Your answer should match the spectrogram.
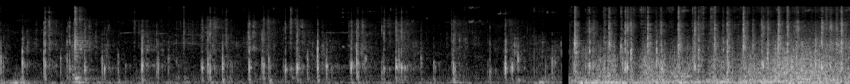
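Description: Hooves of a pair of Friesian horses clip-clopping on brick paving as they pull a carriage, two or three strikes a second. About two-thirds of the way through, the sound cuts suddenly to a louder, steady noise with quicker, denser hoofbeats on the road.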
